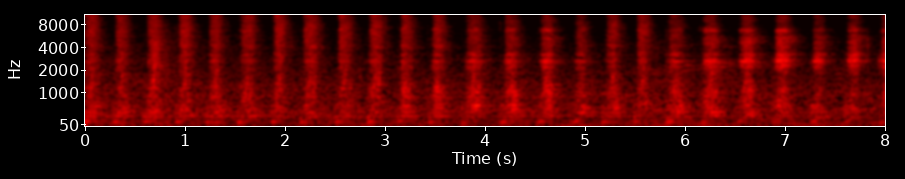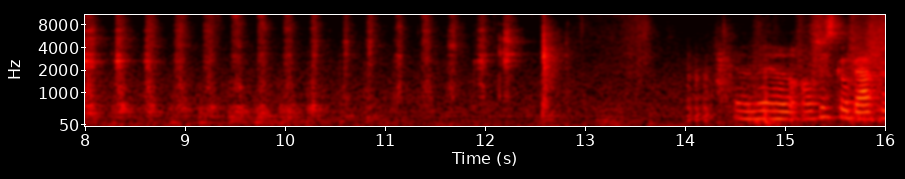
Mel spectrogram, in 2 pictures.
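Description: Nail file rasping back and forth along the paper-covered edge of a wooden shape, about three strokes a second, sanding the excess paper flush with the edge. The filing stops about twelve and a half seconds in, followed by a single click.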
